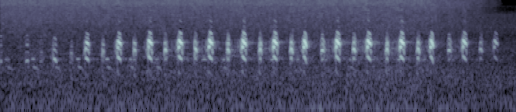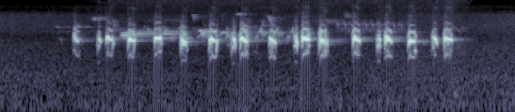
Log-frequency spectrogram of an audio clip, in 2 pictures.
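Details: Gray Catbird imitating species such as sora rail, Wilson's snipe, western wood pewee and Pacific tree frog: a long, fast run of evenly repeated short notes, a pause, then a second, higher and harsher rapid series.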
